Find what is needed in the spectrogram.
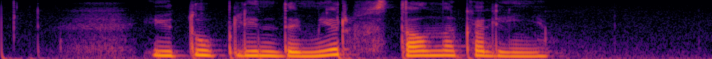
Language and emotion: Russian, neutral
